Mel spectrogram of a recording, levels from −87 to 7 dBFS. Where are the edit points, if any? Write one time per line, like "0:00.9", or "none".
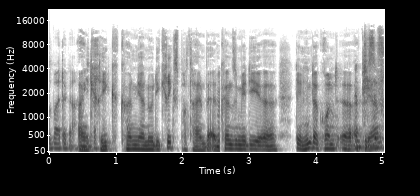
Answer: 0:02.5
